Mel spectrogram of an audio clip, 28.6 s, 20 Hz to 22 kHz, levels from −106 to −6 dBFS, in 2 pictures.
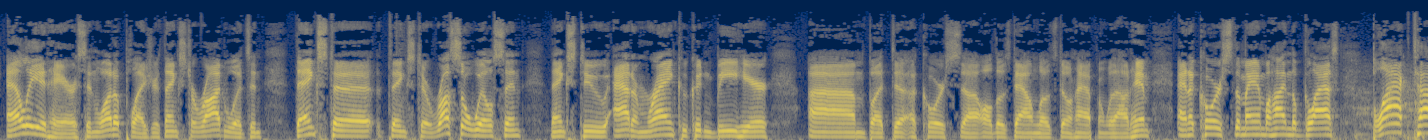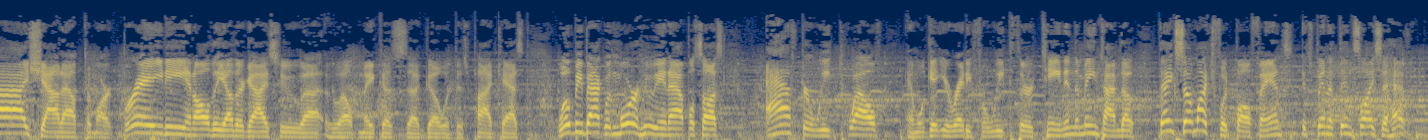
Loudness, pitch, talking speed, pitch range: -21 LUFS, 145 Hz, 215 wpm, 125-180 Hz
